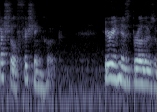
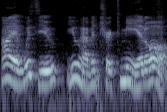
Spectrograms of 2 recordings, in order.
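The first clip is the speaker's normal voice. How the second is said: strange, odd voice through laughter. Reading a story where Maui speaks hidden from his brothers: strange laughing voice. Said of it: "laughing and saying in a strange voice".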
